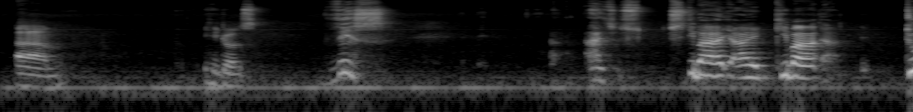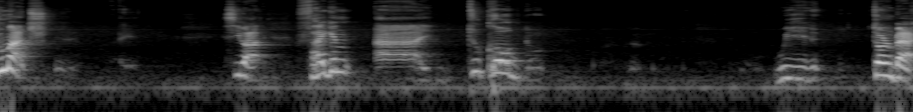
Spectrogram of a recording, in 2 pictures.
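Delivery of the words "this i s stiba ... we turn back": loud, high, halting speech chopped into broken fragments. Voicing a gnome who steps up from the group, speaking very broken Common. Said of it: "in, like, very broken common".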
